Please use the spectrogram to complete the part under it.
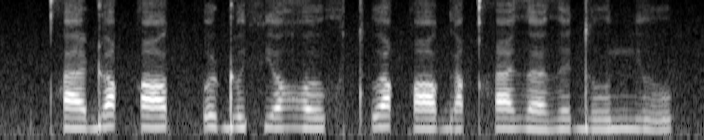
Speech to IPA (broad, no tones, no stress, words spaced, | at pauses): t̪ʰaɖu qɔt͡sʼuɖufʲo ʁuxtʼu qɔɡɐqʰe ðɐðɨ du mʲu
